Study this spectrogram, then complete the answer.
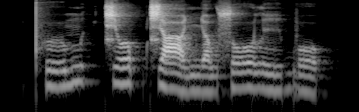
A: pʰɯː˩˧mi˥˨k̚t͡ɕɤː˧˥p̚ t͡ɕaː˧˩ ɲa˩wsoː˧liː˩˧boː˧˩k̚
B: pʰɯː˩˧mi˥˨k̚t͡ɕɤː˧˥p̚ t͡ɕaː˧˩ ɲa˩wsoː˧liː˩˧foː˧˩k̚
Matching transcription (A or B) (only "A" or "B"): A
